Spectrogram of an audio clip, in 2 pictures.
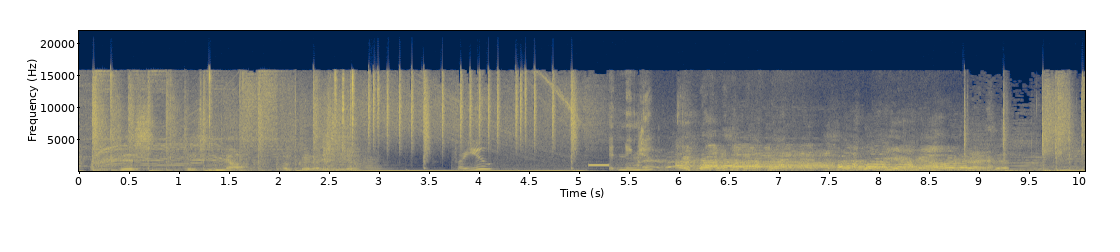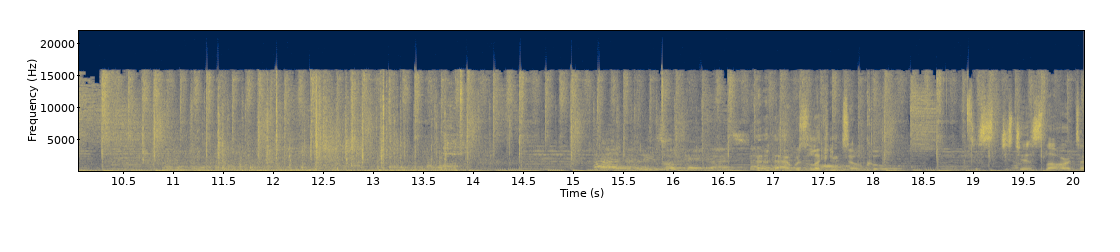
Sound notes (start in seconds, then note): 5.8 laughter; 8.4 upbeat music; 12.1 crash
